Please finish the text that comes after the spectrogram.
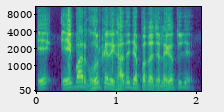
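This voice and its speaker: A man's voice: on the high side, quick pace, dry recording. A man making prank phone calls as a radio host, badgering and repeating himself as if offended. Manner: badgering, repetitive, feigning offence.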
